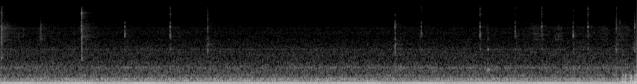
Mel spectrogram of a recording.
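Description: Steady low hum in the recording, with a handful of faint, scattered clicks of a computer mouse as the 3D viewport is navigated.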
